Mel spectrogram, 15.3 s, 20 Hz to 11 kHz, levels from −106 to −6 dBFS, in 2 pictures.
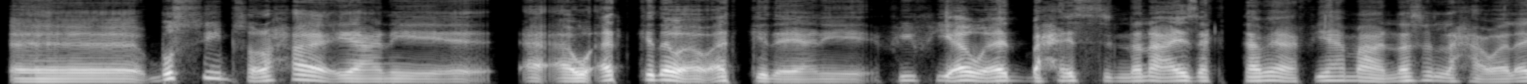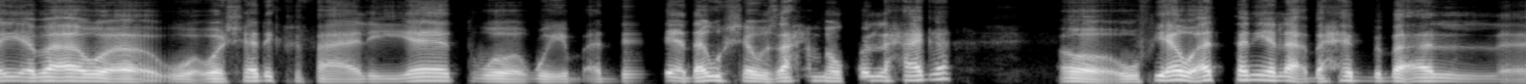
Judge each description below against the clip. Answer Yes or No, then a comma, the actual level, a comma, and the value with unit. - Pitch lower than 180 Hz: Yes, medium, 140 Hz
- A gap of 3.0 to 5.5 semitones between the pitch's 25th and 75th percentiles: Yes, average, 4.9 semitones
